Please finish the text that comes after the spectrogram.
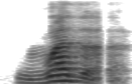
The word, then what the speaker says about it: whether: silent h what when where whether silent h if i was if i was to uh delete the h you would be pronouncing that exactly as it's as you've seen weather the next while rest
